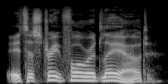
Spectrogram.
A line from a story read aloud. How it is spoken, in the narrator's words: the concierge called out behind them in an attempt to be helpful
